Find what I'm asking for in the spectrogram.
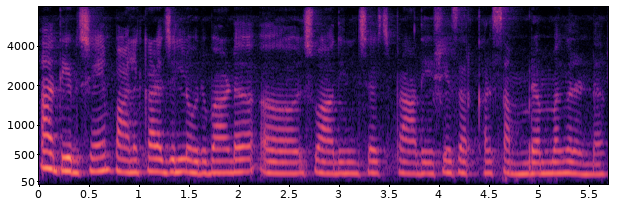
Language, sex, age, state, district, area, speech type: Malayalam, female, 30-45, Kerala, Palakkad, rural, spontaneous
